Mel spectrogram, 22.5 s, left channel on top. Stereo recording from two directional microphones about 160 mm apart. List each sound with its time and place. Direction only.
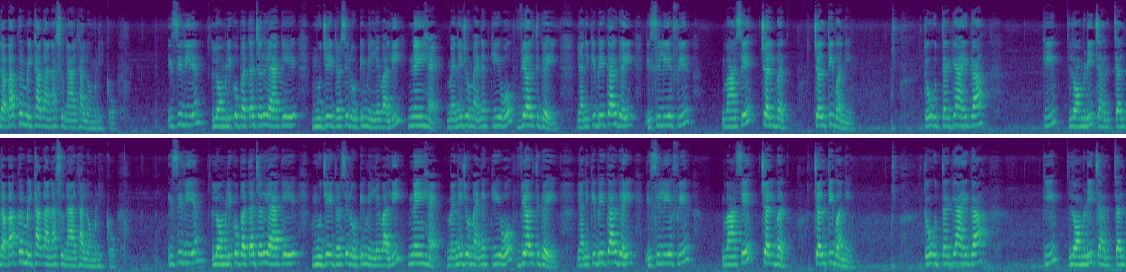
0.1 s a woman's voice: 40° left (ahead or behind); by 2.2 s 20° left (ahead or behind)
3.3 s a woman's voice: 40° left (ahead or behind)
18.5 s a woman's voice: 40° left (ahead or behind)
20.9 s a woman's voice: 40° left (ahead or behind)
